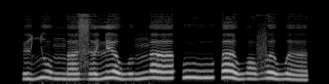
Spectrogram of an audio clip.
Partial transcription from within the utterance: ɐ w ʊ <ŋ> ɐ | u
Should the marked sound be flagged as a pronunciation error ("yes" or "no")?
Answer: no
